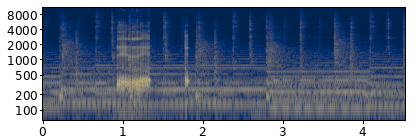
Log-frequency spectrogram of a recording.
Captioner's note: deer call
